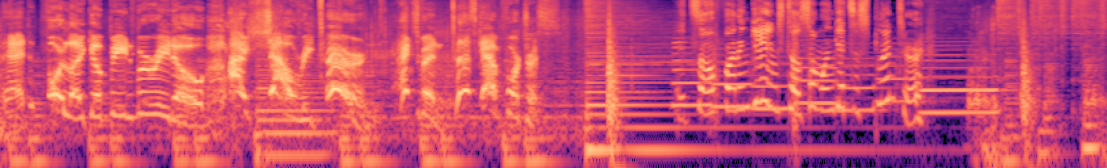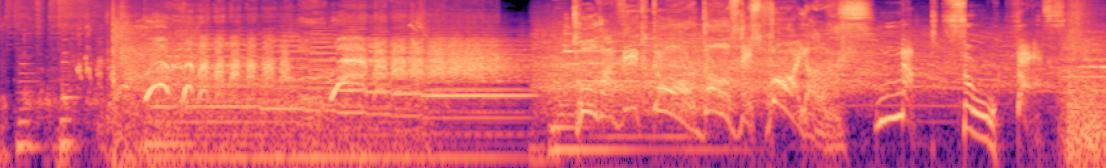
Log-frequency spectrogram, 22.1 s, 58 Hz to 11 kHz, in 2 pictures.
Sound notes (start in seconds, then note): 11.8 Eddy laughs; 16.6 crowd cheers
